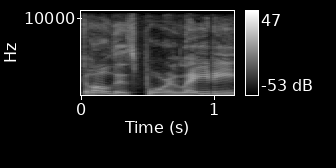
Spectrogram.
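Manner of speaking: words spoken through tears, tearful and crying. Retelling a call to Mike about a caller: imitating own past crying. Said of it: "I'm telling him and I'm crying".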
